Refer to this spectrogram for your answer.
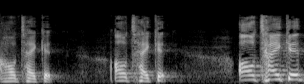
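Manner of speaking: small, hobbit-like voice, speaking up. Retelling the argument over who takes the ring to Mordor, small Frodo hobbit voice. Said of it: "this small hobbit voice comes from the background".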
